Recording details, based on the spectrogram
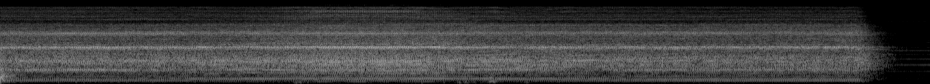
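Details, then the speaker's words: Onboard air compressor of a giant RC F-14 jet during a gear-up cycle: a steady, high-pitched buzz for about eight seconds, then a clean shutoff. Normal compressor running. "We'll do a gear up cycle. Again, you'll hear the compressor turn on."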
